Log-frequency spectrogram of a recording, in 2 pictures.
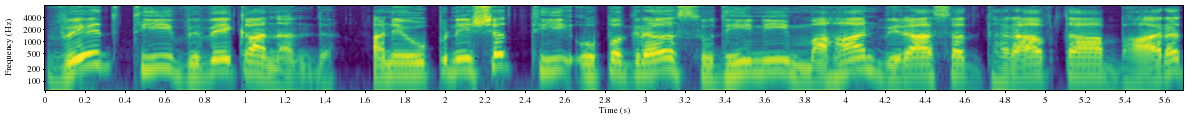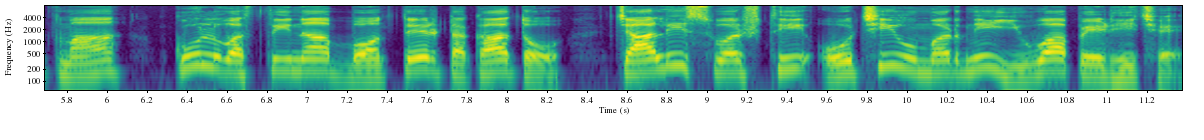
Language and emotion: Gujarati, neutral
